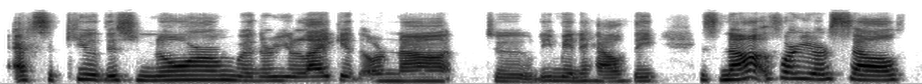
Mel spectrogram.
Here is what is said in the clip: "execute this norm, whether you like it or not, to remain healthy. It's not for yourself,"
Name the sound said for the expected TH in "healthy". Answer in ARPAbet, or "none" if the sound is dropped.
TH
